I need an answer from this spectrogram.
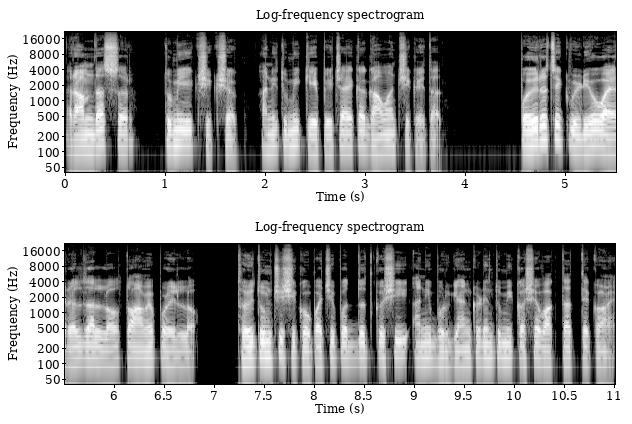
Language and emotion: Goan Konkani, neutral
